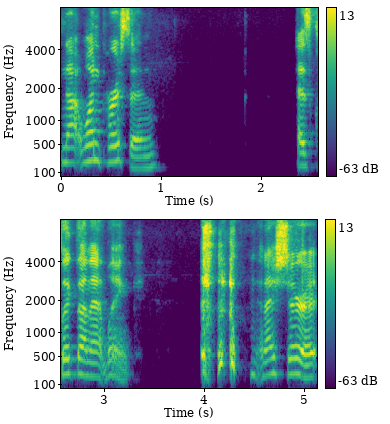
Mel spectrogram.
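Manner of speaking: coughing while talking. Complaining nobody clicked the shared link, coughing while talking. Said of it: "I swallowed wrong".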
